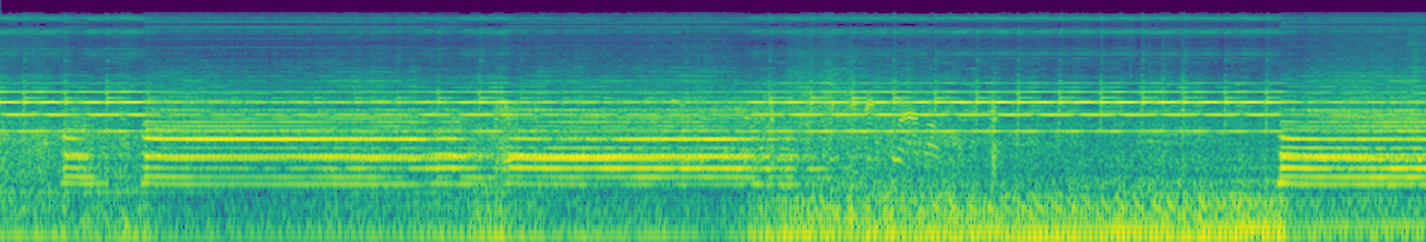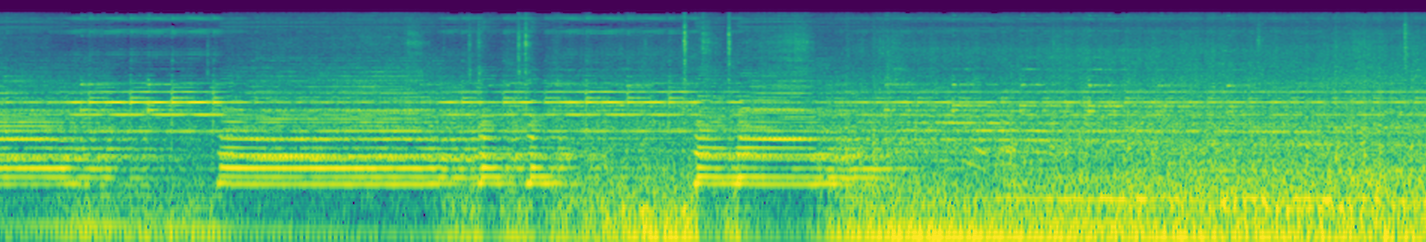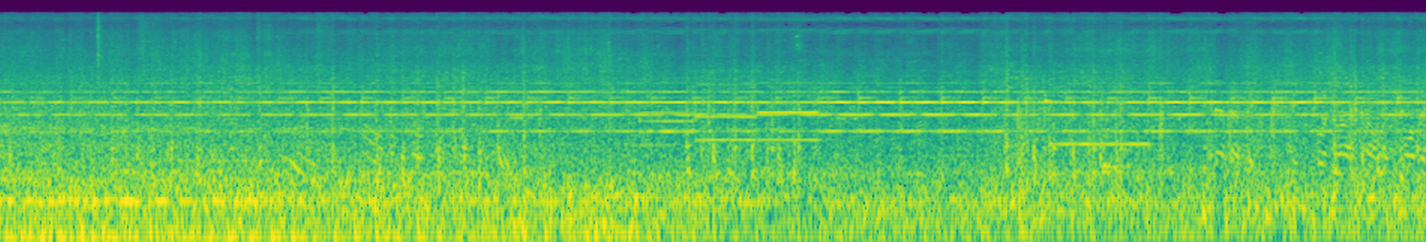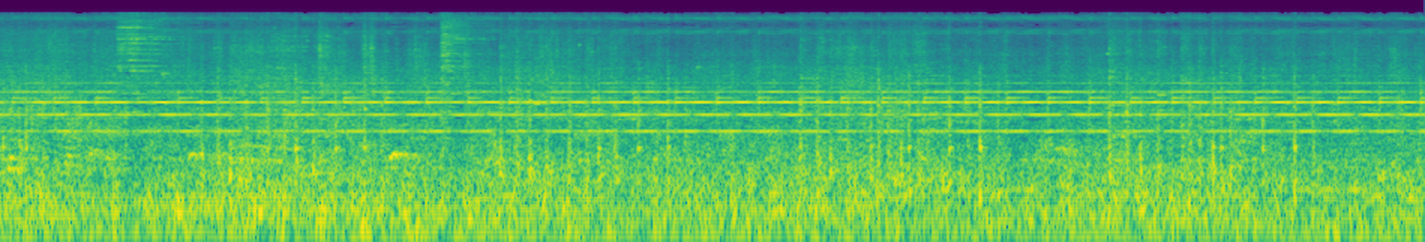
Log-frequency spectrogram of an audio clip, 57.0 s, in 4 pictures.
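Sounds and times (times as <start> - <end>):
freight train rolling past: 0.0 - 57.0
locomotive air horn blasts: 0.6 - 7.7, 12.8 - 15.6, 16.4 - 20.0, 21.2 - 24.9, 35.2 - 36.9, 39.0 - 40.2.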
